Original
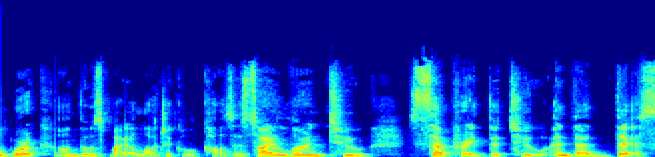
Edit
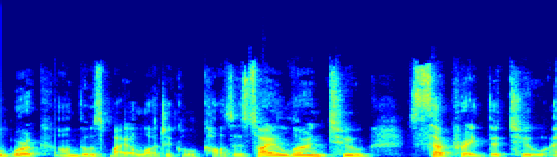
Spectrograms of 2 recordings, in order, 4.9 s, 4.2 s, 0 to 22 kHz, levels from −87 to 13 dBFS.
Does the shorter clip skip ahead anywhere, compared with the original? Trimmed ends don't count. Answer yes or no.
no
